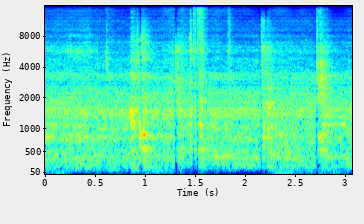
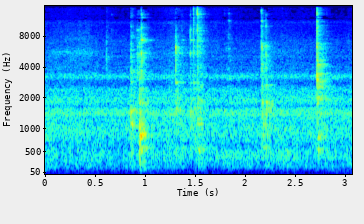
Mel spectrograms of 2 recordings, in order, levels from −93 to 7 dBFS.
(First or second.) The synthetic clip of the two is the first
